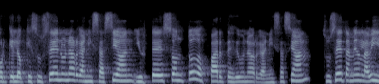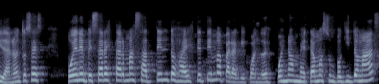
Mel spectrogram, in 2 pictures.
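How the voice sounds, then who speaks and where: A woman speaks loudly and fairly quickly at a high pitch, with hardly any pauses. Her pitch varies in an ordinary way, and the recording is very clean with a silent background. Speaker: online course teacher. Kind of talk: lecture.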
